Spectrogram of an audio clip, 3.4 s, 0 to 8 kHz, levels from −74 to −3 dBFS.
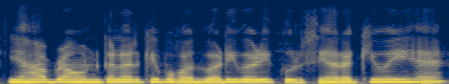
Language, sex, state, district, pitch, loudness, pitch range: Hindi, female, Madhya Pradesh, Bhopal, 230 Hz, -9 LUFS, 225-235 Hz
